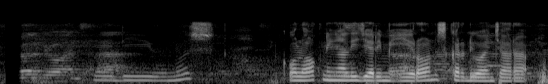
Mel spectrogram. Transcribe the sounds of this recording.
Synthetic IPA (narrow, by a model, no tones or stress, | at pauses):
hediunus | kɔlɔk̚niŋalid͡ʒaɾimiːɾɔnskərdiwaɲt͡ʃaɾa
